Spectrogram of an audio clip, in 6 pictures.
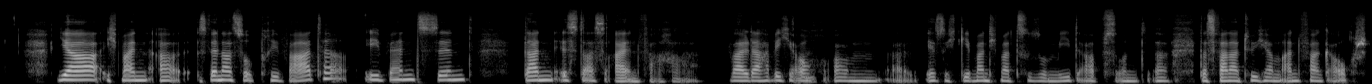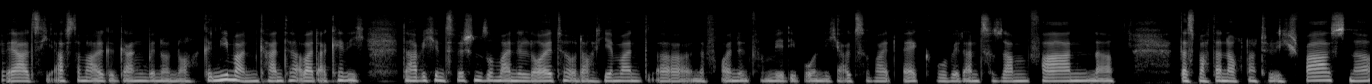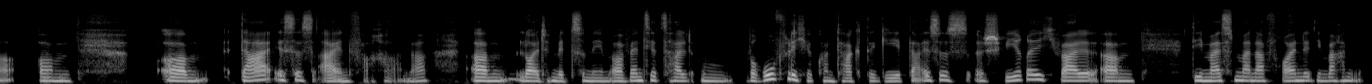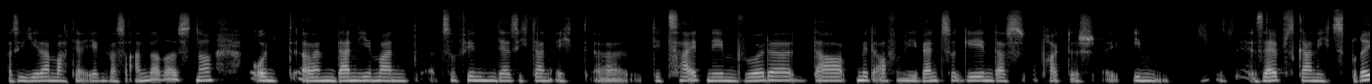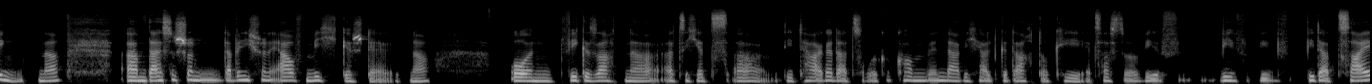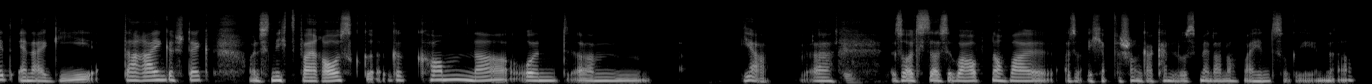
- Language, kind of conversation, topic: German, advice, Warum fällt mir Netzwerken schwer, und welche beruflichen Kontakte möchte ich aufbauen?
- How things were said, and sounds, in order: other background noise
